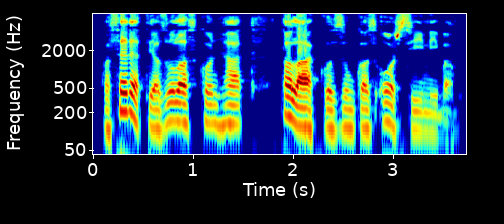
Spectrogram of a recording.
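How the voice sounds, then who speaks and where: Man reading as a measured, polite male agent. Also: medium pitch, lively intonation, a little mellow, dry recording, studio quality, close to an everyday voice.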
